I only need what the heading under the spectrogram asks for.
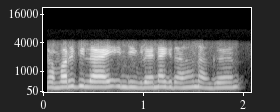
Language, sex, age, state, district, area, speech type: Bodo, female, 30-45, Assam, Baksa, rural, conversation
